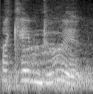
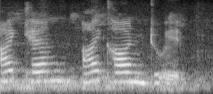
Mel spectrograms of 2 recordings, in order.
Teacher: The word can't is stressed and very clear. Interestingly, the negative form is stronger than the positive one.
